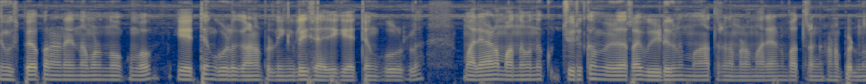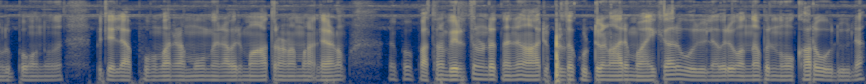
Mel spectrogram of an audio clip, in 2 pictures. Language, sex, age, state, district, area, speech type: Malayalam, male, 18-30, Kerala, Kottayam, rural, spontaneous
